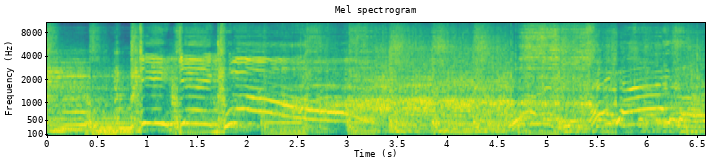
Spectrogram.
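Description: Audience at a Creation Tour convention in Chicago cheers, whoops and shouts loudly for actor DJ Qualls as he is welcomed on stage, a dense continuous crowd roar with voices rising through it.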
